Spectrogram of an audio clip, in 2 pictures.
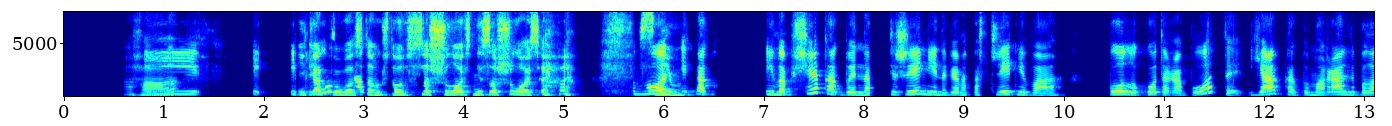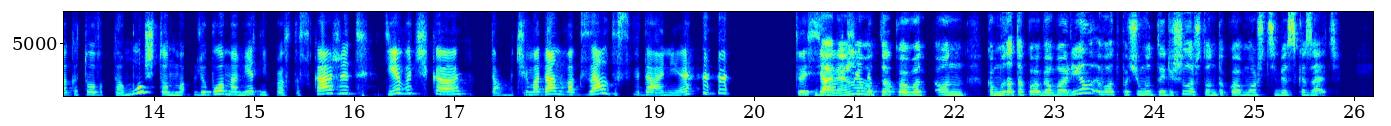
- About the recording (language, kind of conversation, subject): Russian, podcast, Как вы учитесь воспринимать неудачи как опыт, а не как провал?
- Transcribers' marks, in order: chuckle; chuckle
